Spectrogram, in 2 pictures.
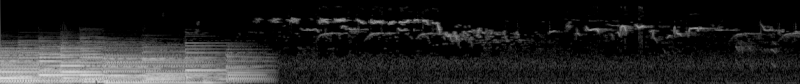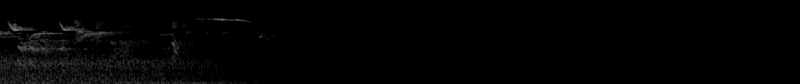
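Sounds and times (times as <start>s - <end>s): small birds chirping: 2.4s - 10.8s.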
